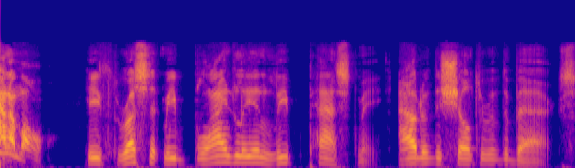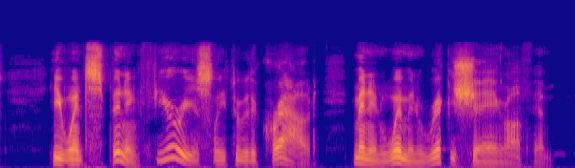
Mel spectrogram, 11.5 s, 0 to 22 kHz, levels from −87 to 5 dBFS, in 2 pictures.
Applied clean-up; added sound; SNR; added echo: none; none; none; none.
